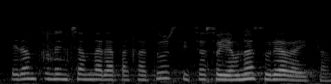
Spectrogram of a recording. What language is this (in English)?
Basque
